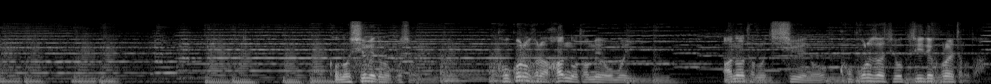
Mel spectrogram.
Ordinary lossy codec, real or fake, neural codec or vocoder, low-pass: none; real; none; none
